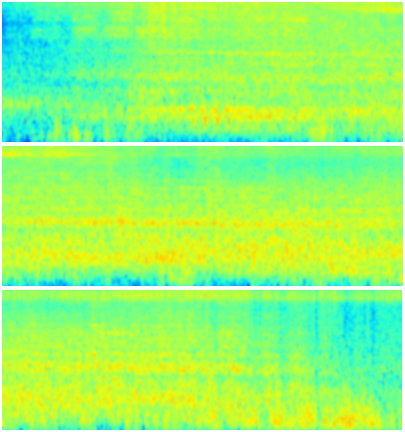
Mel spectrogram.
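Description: Passenger train passing close by: a steady, loud rush of wheels and coaches on the rails that swells over the first couple of seconds, with the clickety-clack of wheels over the track.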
